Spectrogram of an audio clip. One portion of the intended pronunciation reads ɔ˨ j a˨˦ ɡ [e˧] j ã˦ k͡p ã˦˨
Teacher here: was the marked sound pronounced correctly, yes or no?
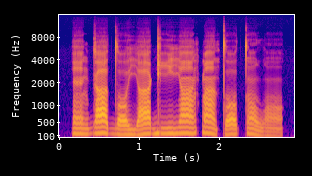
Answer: no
